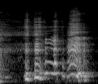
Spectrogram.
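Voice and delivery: shrill giggle burst; high squealing laugh. Real, not acted. Laughs at own joke.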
